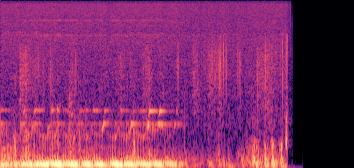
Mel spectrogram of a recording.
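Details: Stomach growling (borborygmi): low rumbling gurgle for about two seconds, fading out.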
